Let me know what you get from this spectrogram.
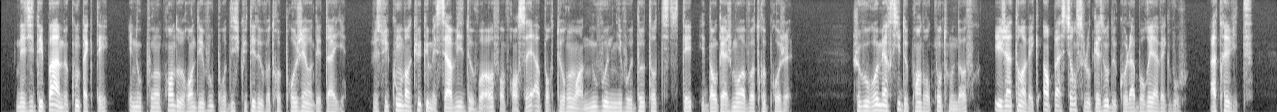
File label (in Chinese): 法语男声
